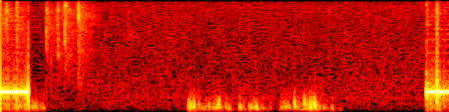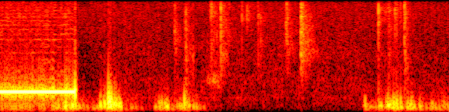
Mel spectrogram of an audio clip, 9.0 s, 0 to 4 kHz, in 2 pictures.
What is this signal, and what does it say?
Ringback tone (Europe, 425 Hz).
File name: out- -2011- - - .14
